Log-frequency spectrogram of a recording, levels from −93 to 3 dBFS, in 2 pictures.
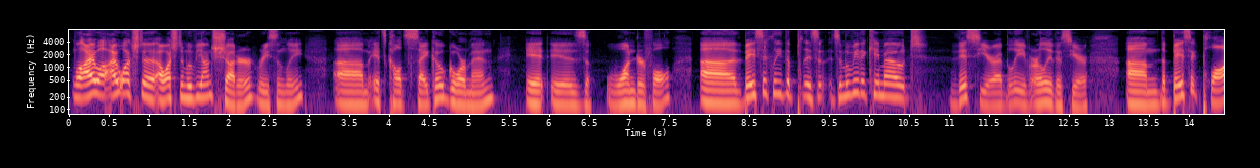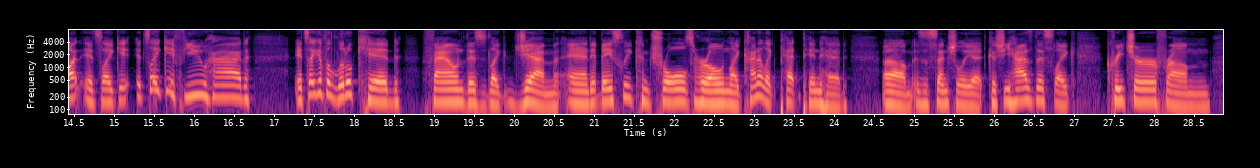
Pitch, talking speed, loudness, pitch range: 150 Hz, 175 wpm, -22 LUFS, 130-185 Hz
